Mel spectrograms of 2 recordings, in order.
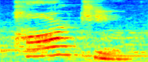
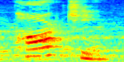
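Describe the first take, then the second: Both takes have the same delivery.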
